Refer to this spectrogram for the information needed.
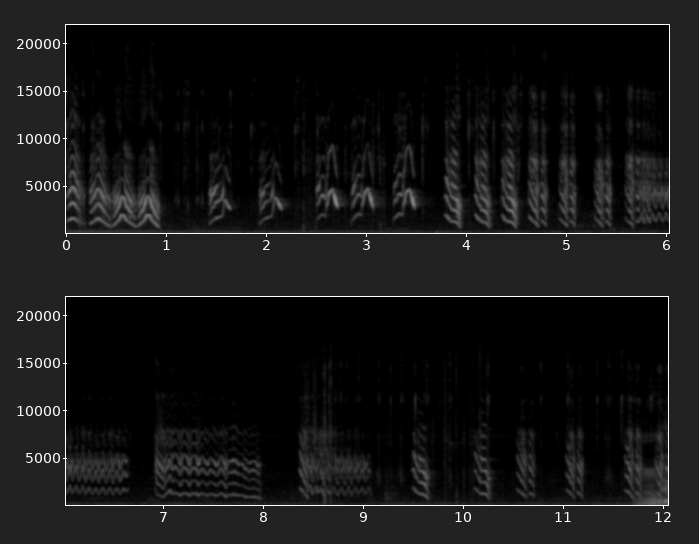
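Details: Black-naped oriole singing actively, stuffed with copied white-rumped shama phrases: quick zigzag whistles and sweeping slurred notes, several drawn-out warbling passages mid-way, over a faint steady hum, with a rising squeal at the close.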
